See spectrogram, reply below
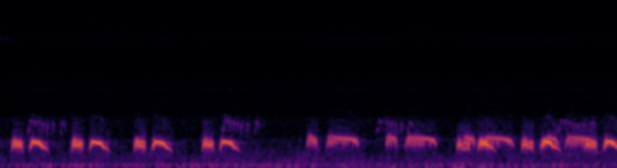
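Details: Turtle dove used for trapping, in a fighting mood: a run of paired short coos, a brief pause, then longer purring coos resuming at a similar pace.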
